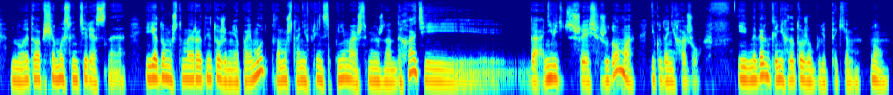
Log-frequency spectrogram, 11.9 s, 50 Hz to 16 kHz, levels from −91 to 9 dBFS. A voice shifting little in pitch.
No: average, 3.5 semitones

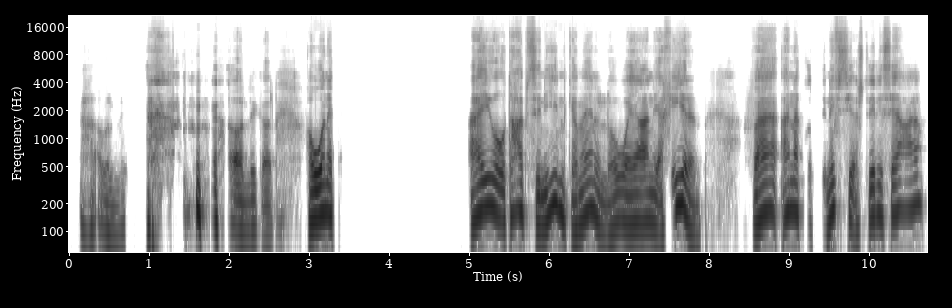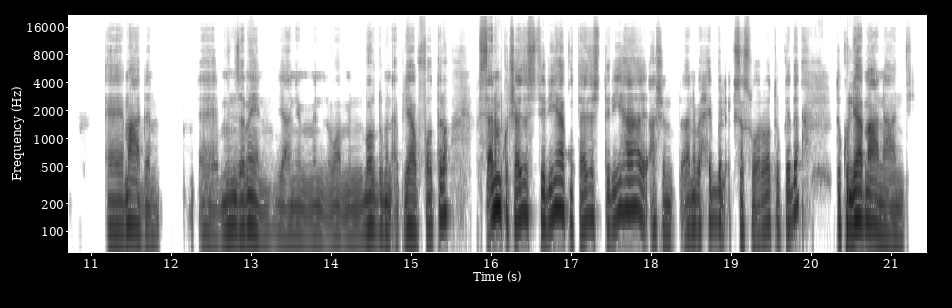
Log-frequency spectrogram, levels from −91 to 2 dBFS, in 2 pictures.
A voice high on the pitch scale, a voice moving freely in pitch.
No: low, 120 Hz; wide, 6.8 semitones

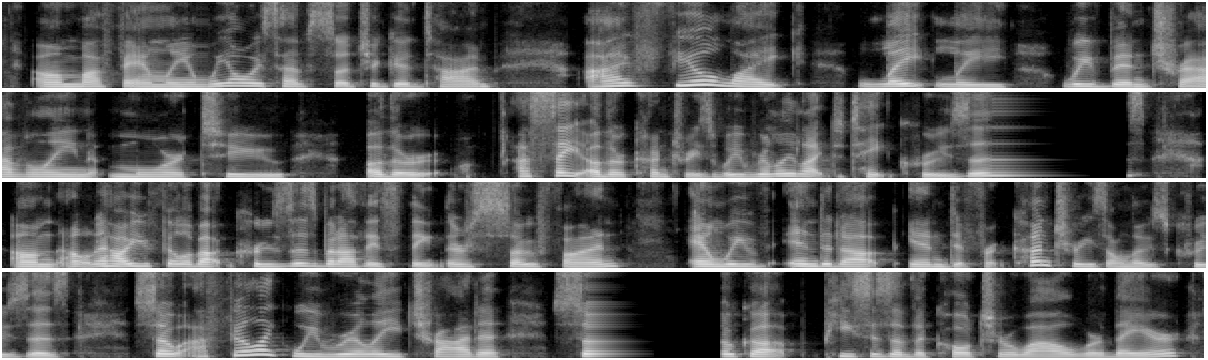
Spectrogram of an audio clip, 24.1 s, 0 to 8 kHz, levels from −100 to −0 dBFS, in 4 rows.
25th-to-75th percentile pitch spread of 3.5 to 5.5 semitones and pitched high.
No: average, 2.8 semitones; high, 205 Hz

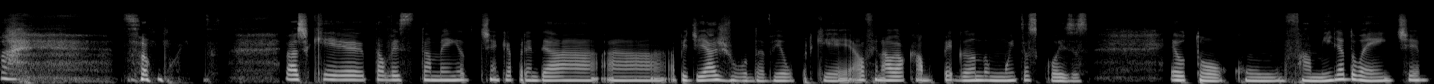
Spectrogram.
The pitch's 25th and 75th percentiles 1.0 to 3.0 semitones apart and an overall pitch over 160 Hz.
Yes: narrow, 2.4 semitones; high, 190 Hz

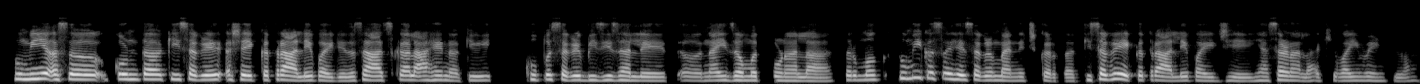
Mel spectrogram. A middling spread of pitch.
Yes: average, 3.6 semitones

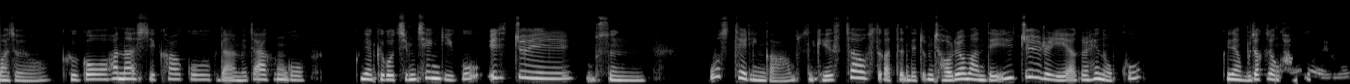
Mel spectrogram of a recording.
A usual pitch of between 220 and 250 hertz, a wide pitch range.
No: high, 230 Hz; average, 5.0 semitones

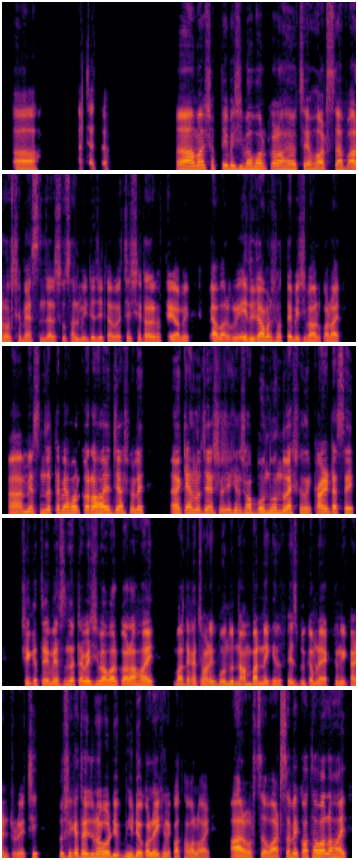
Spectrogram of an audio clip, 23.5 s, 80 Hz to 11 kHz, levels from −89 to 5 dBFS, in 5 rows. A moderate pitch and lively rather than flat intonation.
Yes: medium, 155 Hz; wide, 6.4 semitones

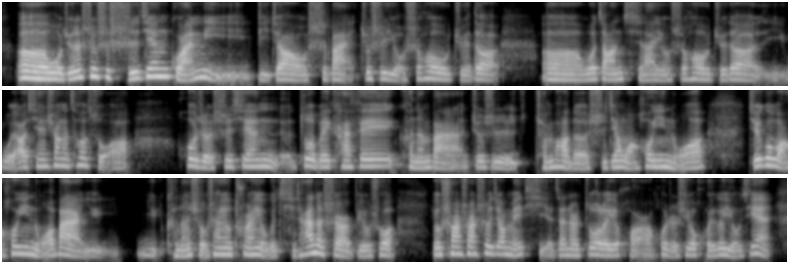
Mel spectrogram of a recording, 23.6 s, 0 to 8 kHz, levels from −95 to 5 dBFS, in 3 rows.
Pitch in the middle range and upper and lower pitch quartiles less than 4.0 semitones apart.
Yes: medium, 180 Hz; average, 3.5 semitones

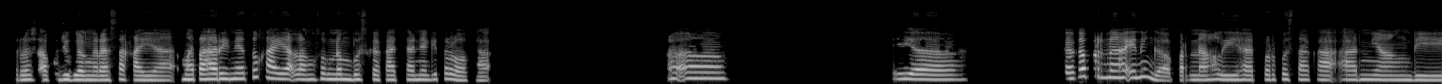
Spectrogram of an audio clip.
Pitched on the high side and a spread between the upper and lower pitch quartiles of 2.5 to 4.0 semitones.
Yes: high, 225 Hz; average, 3.2 semitones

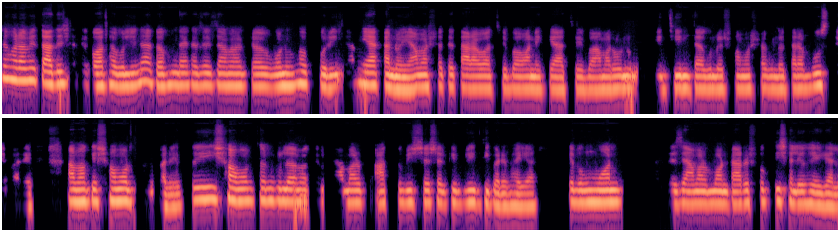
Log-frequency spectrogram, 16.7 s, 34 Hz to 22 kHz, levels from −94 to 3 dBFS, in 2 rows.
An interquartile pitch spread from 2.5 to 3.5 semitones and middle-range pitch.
Yes: average, 2.9 semitones; medium, 170 Hz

